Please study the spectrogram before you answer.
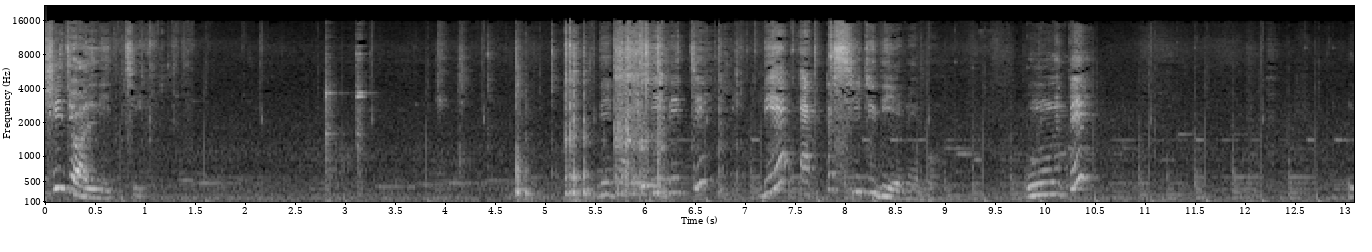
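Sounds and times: pot clattering and scraping: 3.9 - 7.0.

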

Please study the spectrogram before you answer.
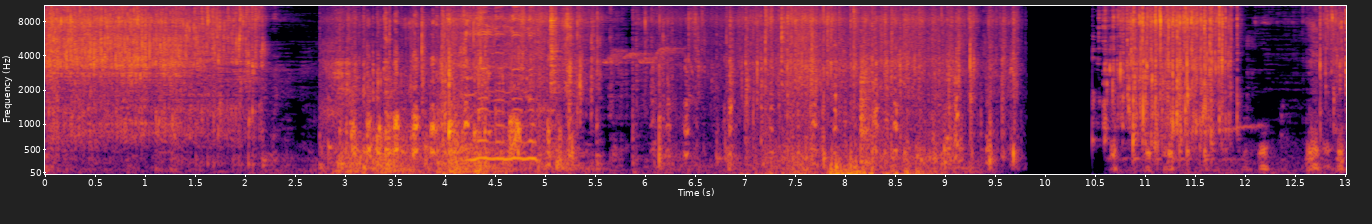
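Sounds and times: hens clucking: 2.8 - 9.6
hens scuffling: 2.8 - 9.7.

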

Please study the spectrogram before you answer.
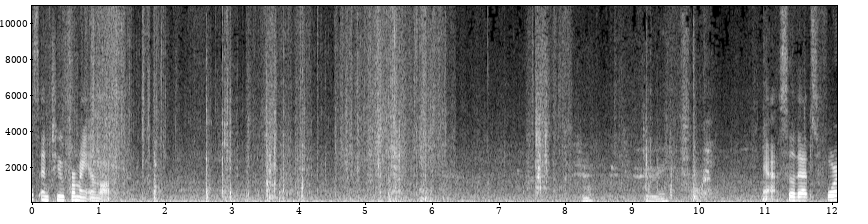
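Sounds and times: low background rumble: 0.0 - 12.0
packs knocking and rustling: 0.8 - 6.4.

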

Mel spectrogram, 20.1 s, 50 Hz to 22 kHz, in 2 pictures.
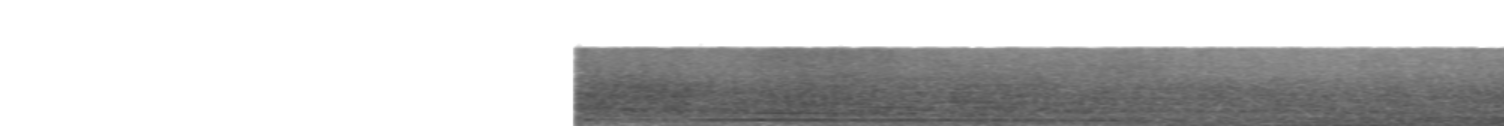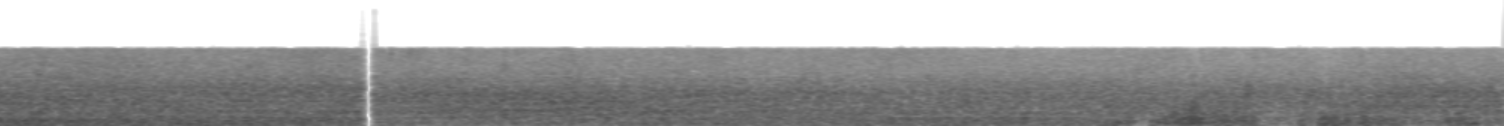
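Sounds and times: traffic hiss on wet road: 3.9 - 20.0.

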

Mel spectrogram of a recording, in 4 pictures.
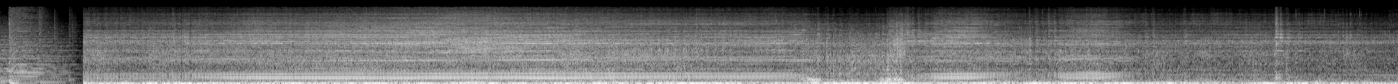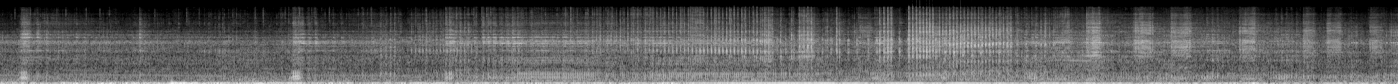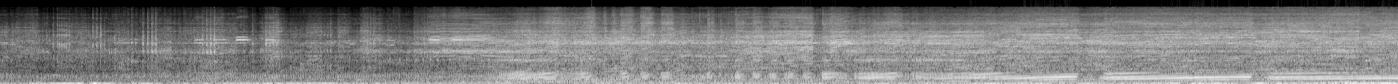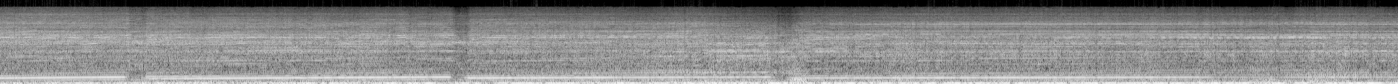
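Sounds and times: wind rumble on microphone: 0.8 - 16.7, 48.0 - 55.9
motorcycle engine running: 0.8 - 55.9.

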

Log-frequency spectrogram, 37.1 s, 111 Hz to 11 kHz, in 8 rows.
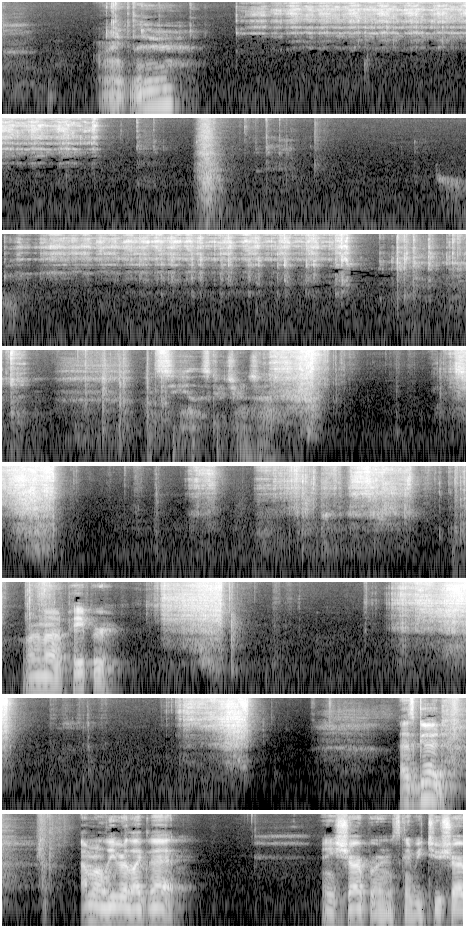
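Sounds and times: knife rasping on sharpening hone: 2.3 - 5.7, 9.3 - 12.9
knife slicing paper: 16.6 - 17.3, 18.3 - 19.2, 24.7 - 25.5, 27.0 - 28.0, 29.6 - 30.4.

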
